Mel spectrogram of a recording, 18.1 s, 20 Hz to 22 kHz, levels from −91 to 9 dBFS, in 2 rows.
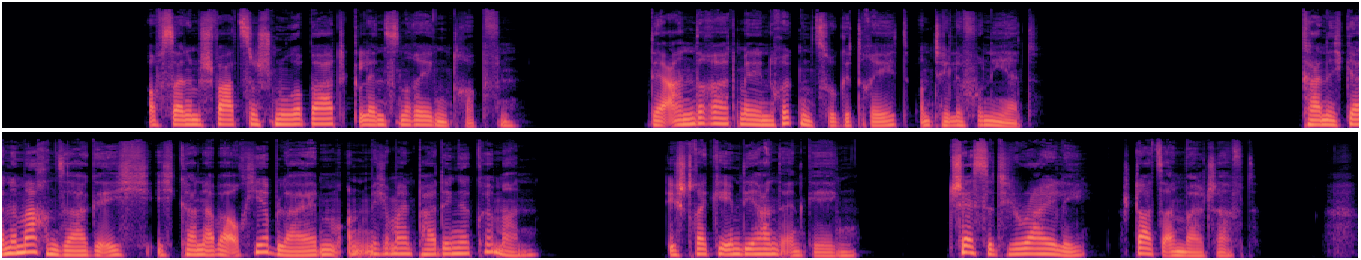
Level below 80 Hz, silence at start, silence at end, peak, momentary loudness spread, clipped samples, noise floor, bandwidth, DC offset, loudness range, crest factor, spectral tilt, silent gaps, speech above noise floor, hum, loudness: -60 dBFS; 1 s; 0.8 s; -2 dBFS; 10 LU; under 0.1%; under -90 dBFS; 17.5 kHz; under 0.1%; 4 LU; 20 dB; -6 dB/octave; 3.61-4.28 s, 6.97-8.65 s, 12.76-13.44 s, 14.90-15.05 s, 15.11-15.35 s, 16.44-16.49 s; over 70 dB; none; -21 LUFS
